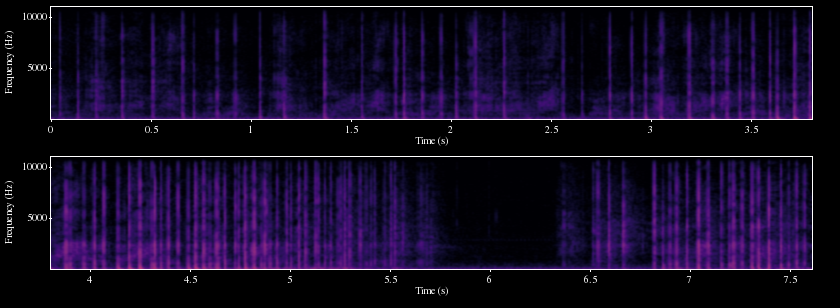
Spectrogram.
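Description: Fingers tap rapidly on the hardcover of the children's book "Dikkie Dik," producing dry, sharp, clicky taps with almost no ring, in an uneven flurry over a faint low hum. The tapping grows louder and denser toward the middle, pauses briefly into a softer scratchy patch, then returns as quick bright taps.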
